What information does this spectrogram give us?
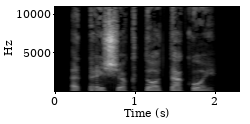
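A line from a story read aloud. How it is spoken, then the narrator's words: Hoarse. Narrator (Russian): прохрипел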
